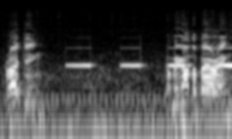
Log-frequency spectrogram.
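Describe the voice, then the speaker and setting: An actor playing a businesslike spaceship gunnery officer in a 1950s radio drama, reporting in a terse military manner. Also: male voice, high voice, level tone, moderate pace, sharp tone. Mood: alert, businesslike. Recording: noisy vintage radio broadcast.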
